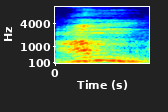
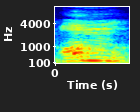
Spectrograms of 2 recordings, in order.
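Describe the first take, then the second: First: The vowel is an open 'ah' sound. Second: The vowel is a mid 'uh' sound. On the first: "암이라고 발음하잖아요" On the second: "히브리어로 가는 엄, 엄으로 발음해요"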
